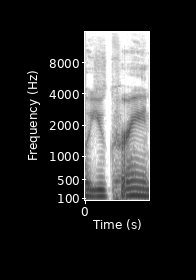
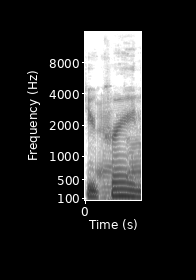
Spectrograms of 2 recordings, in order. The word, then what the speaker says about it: Ukraine: Next thing you know, Ukraine is not pronounced Ukraine. It's Ukraine.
